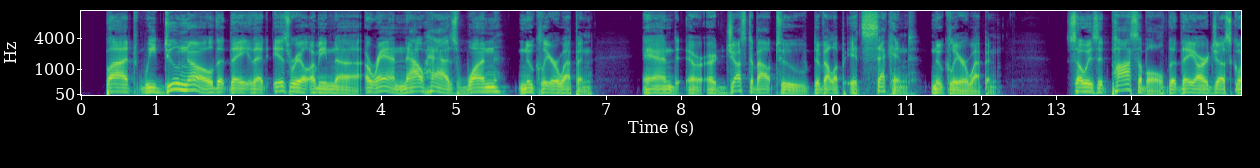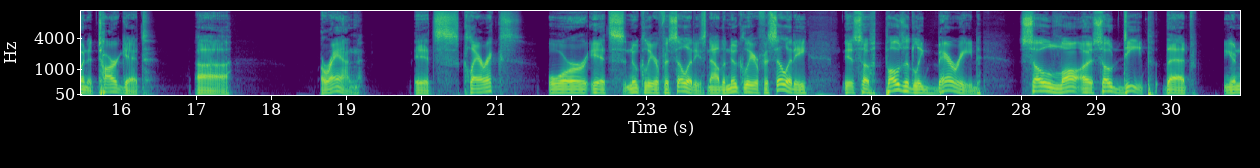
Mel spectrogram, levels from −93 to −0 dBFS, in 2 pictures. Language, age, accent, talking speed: English, 50-69, American, 120 wpm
